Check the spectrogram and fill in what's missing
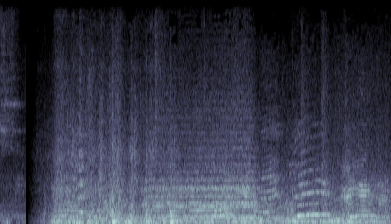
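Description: A steam train rumbles along a railway toward a junction, a steady, fairly loud rolling clatter with a rising whistle-like tone near the end, heard close after a brief silence.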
